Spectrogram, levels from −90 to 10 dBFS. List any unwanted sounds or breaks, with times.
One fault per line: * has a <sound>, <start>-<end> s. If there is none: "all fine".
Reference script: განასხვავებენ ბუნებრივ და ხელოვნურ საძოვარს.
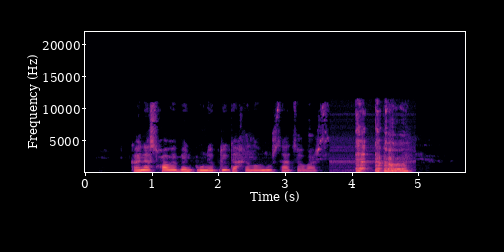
* has a throat clearing, 4.0-4.9 s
